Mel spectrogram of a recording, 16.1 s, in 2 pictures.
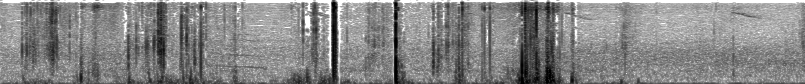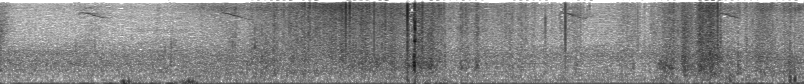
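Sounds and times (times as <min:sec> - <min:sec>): rustling scuff: 0:10.3 - 0:16.0.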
